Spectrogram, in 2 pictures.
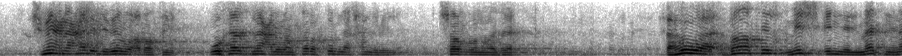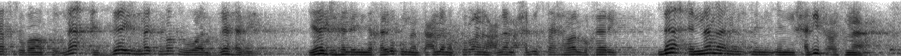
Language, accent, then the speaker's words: Arabic; Egypt; وأنا أذكر مرة في مسجد العزيز بالله عندنا في مصر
